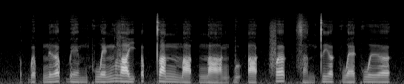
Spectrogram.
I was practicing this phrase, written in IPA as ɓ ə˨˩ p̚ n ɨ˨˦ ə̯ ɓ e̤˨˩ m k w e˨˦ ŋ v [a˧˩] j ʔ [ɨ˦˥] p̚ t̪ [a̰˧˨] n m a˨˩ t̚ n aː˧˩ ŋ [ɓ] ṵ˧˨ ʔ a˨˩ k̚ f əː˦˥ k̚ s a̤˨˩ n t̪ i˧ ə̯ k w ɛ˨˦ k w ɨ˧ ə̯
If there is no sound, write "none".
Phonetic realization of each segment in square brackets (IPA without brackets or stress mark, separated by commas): a˧, ə˦˥, a˧, ɓ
